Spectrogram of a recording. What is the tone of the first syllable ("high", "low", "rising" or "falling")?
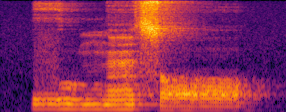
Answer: high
